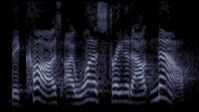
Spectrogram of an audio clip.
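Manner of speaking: put-on loud angry, deliberate tone. Speaker retells his reply to a woman who then told him not to get angry, retelling an angry-sounding reply. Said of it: "don't get angry".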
